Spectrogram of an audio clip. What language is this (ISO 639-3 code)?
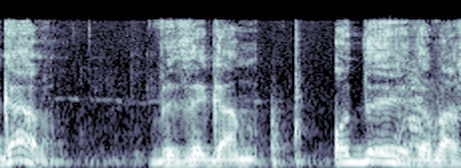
heb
